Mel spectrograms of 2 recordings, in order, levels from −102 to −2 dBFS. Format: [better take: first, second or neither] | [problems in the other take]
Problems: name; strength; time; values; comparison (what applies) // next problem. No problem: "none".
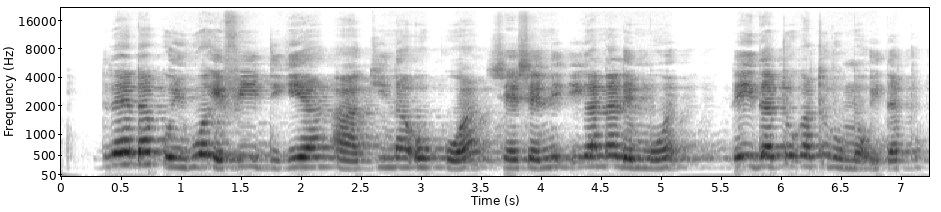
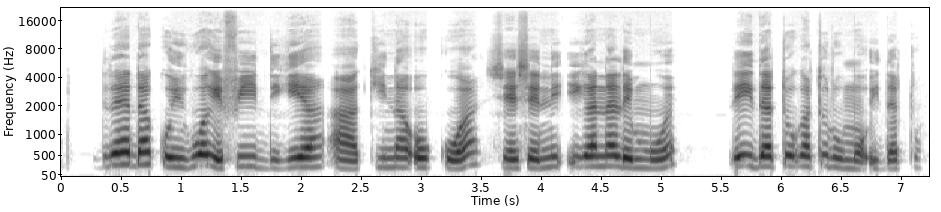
second | room echo; dies away in 0.6 s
